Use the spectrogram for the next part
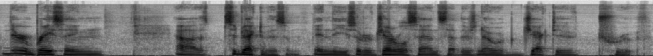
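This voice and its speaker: A man's voice: lowish voice, measured pace, a little mellow. A middle-aged man from Maine, a philosophy professor, giving a recorded course lecture in a conversational way, explaining with examples and asides. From Maine, USA.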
